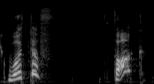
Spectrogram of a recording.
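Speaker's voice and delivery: shooting up high on the last word; shocked outburst. Retold or imitated. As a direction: burst out in disbelief. Amazed outburst.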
